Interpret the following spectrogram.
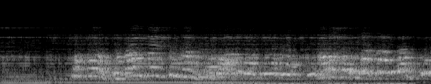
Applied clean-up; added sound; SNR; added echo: neural separator model SepFormer DNS4.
